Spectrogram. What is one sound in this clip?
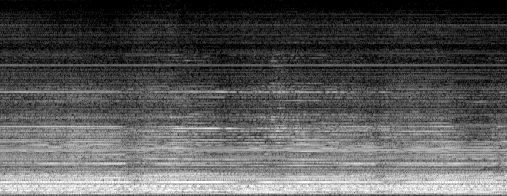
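An acoustic guitar is bowed, producing a sustained, scraping tone.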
